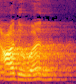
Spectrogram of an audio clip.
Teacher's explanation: عین جو ہے وہ حلق سے ہے، باریک آواز کے ساتھ ہے۔ دال حروف قلقلہ میں سے ہے، جزم تو ہے لیکن حروف قلقلہ ہے، یعنی حروف قلقلہ کو جب آپ پڑھتے ہیں تو اس کے مخرج میں یعنی دال کی جہاں سے ادائیگی ہے اس جگہ پہ باؤنسنگ کی جاتی ہے، حرکت پیدا کی جاتی ہے، جنبش کی جاتی ہے۔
